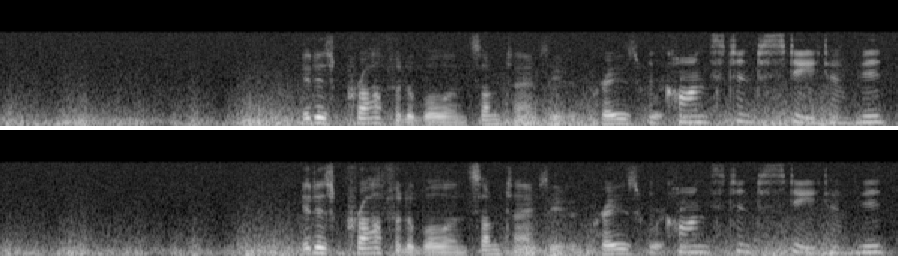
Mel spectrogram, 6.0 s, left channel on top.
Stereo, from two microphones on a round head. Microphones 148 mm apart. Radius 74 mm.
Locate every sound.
2.0 s a man speaking: 35° right (ahead or behind); by 4.7 s 30° right (ahead or behind)
4.3 s a woman speaking: 30° left (ahead or behind)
